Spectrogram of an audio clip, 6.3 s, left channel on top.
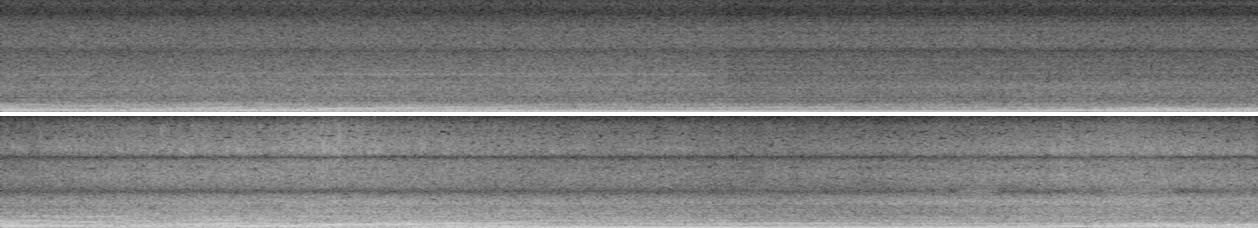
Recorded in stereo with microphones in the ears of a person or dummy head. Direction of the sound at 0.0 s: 60° right (ahead or behind).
